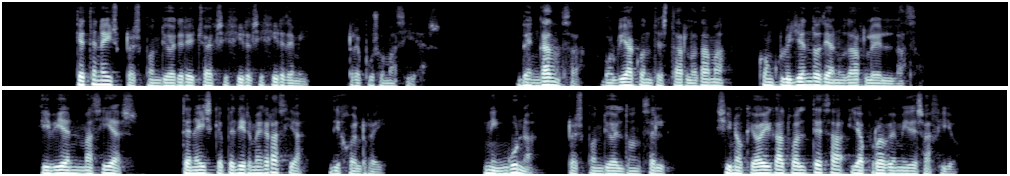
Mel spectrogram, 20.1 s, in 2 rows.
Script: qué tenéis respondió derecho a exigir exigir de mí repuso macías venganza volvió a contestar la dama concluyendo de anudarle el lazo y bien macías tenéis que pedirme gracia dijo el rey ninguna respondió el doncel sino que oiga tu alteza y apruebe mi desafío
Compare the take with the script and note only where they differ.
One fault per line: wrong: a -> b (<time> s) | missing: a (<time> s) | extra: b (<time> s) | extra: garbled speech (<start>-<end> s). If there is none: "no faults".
no faults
